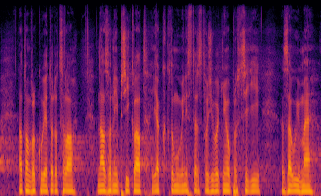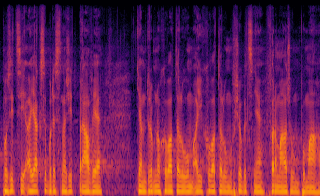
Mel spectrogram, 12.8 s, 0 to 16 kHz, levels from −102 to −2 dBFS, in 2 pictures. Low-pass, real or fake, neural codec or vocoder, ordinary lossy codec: 14.4 kHz; real; none; AAC, 96 kbps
